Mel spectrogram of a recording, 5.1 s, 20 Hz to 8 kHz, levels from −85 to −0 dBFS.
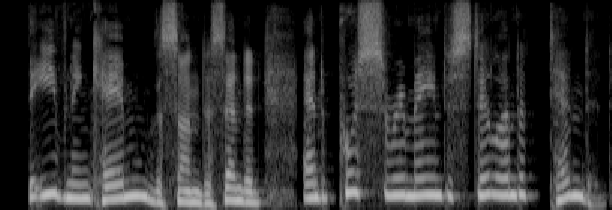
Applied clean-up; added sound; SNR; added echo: none; none; none; none.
